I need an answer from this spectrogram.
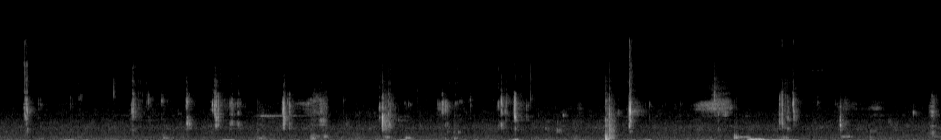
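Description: Close-up eating sounds: chewing with irregular small wet clicks and smacks of the mouth, and a dull thump about seven and a half seconds in.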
